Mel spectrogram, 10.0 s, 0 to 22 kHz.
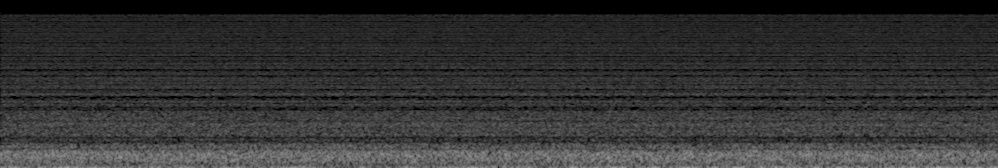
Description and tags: brown noise echochmbr
Brown noise generated with Cool Edit 96. Applied echo chamber effect.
